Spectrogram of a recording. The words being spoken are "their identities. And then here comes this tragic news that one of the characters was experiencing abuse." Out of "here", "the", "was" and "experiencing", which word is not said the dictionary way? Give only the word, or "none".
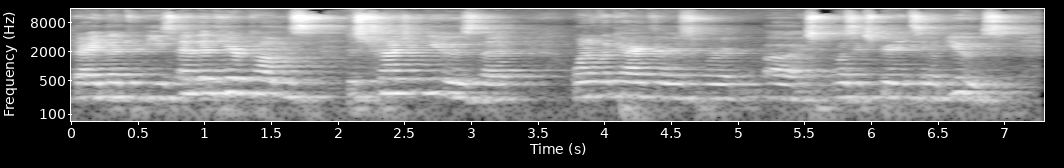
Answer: none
